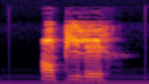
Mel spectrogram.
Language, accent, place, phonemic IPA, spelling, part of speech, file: French, France, Lyon, /ɑ̃.pi.le/, empiler, verb, LL-Q150 (fra)-empiler.wav
- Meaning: to pile up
